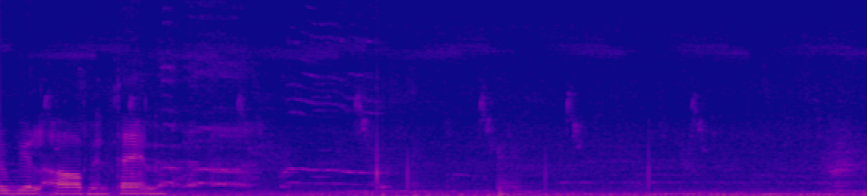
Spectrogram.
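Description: A long drawn-out bird call in the background, starting about a second in and held for over a second, followed by faint short high chirps and a few light clicks.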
